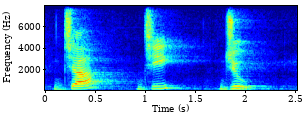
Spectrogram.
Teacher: वस्तुल लिसान बिलमुकाबिल तालु से जाकर मिल जाती है, चिपक जाती है तो जीम अदा होता है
